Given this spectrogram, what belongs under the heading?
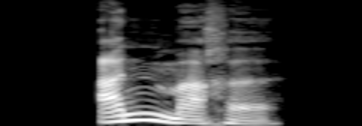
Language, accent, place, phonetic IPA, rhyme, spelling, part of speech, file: German, Germany, Berlin, [ˈanˌmaxə], -anmaxə, anmache, verb, De-anmache.ogg
- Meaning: inflection of anmachen: 1. first-person singular dependent present 2. first/third-person singular dependent subjunctive I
